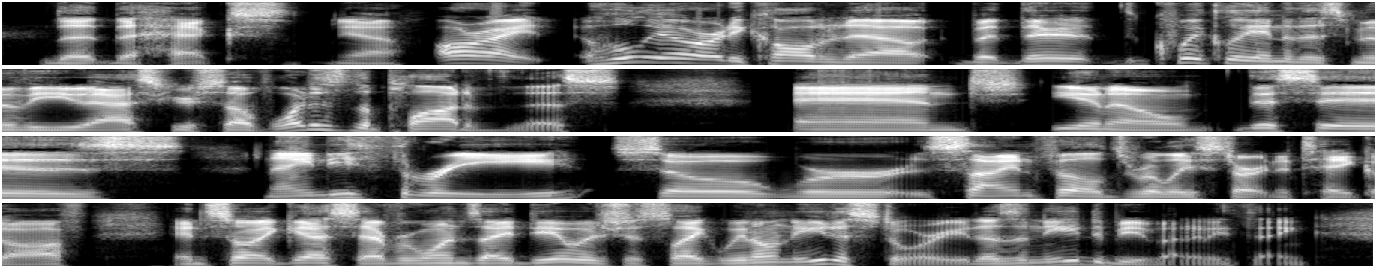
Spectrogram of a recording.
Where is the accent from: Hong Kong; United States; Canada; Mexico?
United States; us Americans here, um, being American, me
